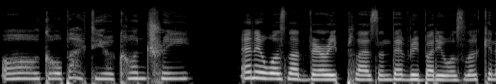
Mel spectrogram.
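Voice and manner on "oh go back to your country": imitated drunk man screaming, higher pitch. Retelling a drunk old man who screamed at the speaker, imitating a drunk man screaming. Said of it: "started screaming at me".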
